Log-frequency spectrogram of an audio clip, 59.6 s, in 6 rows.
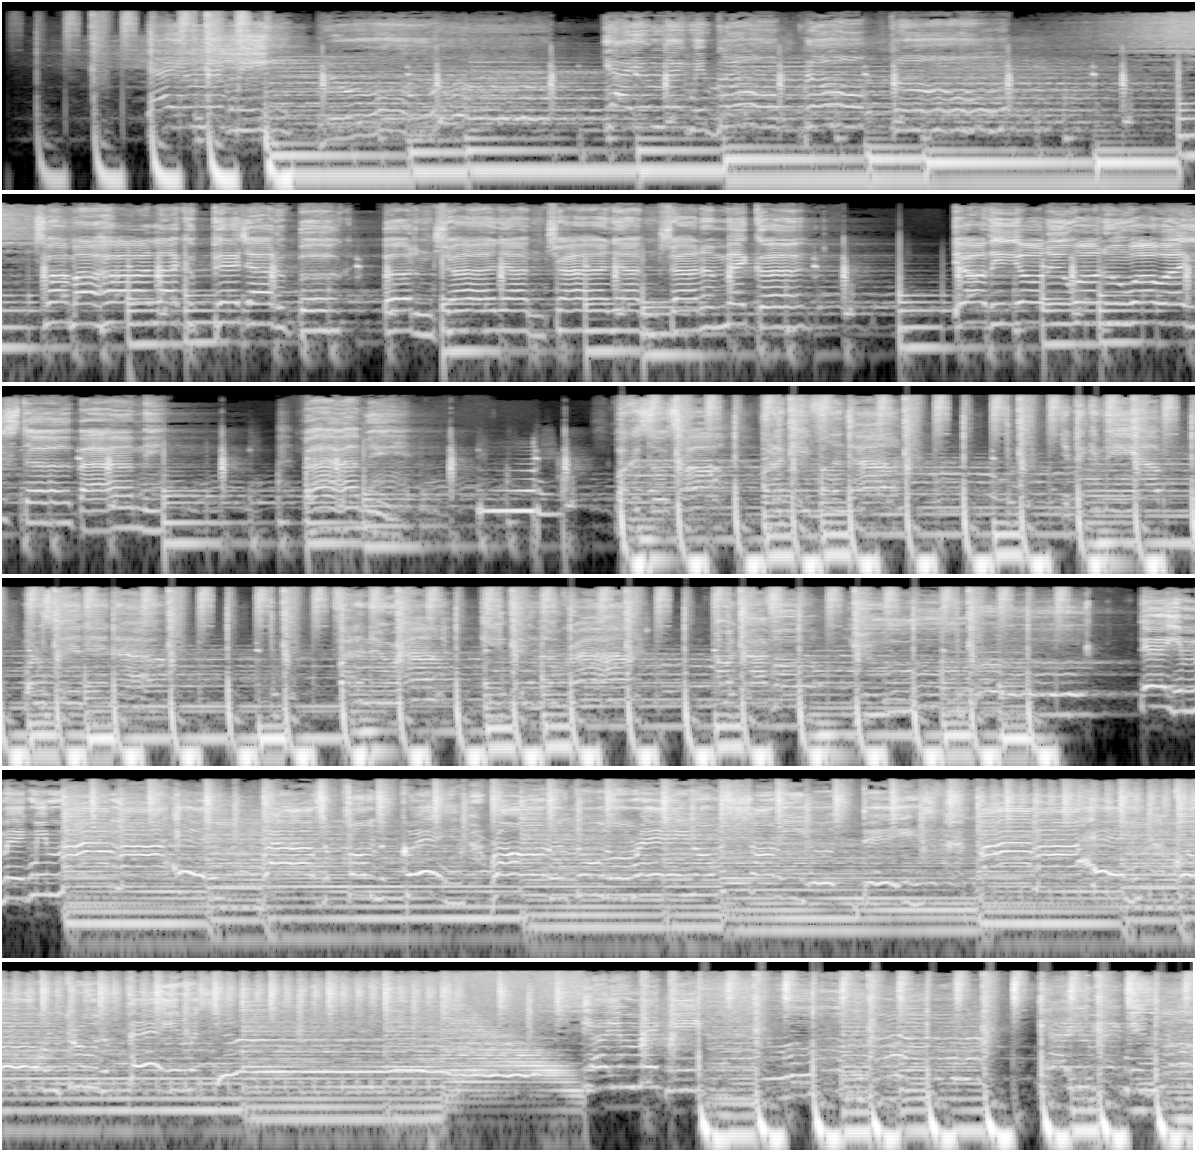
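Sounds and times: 
Top40 pop music: 0:00.1 - 0:59.6.

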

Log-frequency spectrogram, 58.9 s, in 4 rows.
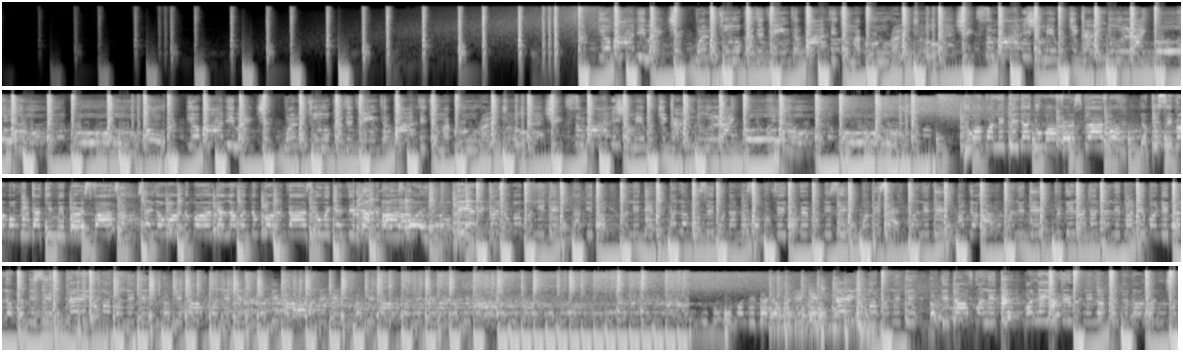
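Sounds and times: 
moombahton DJ mix: 0:01.7 - 0:58.9.

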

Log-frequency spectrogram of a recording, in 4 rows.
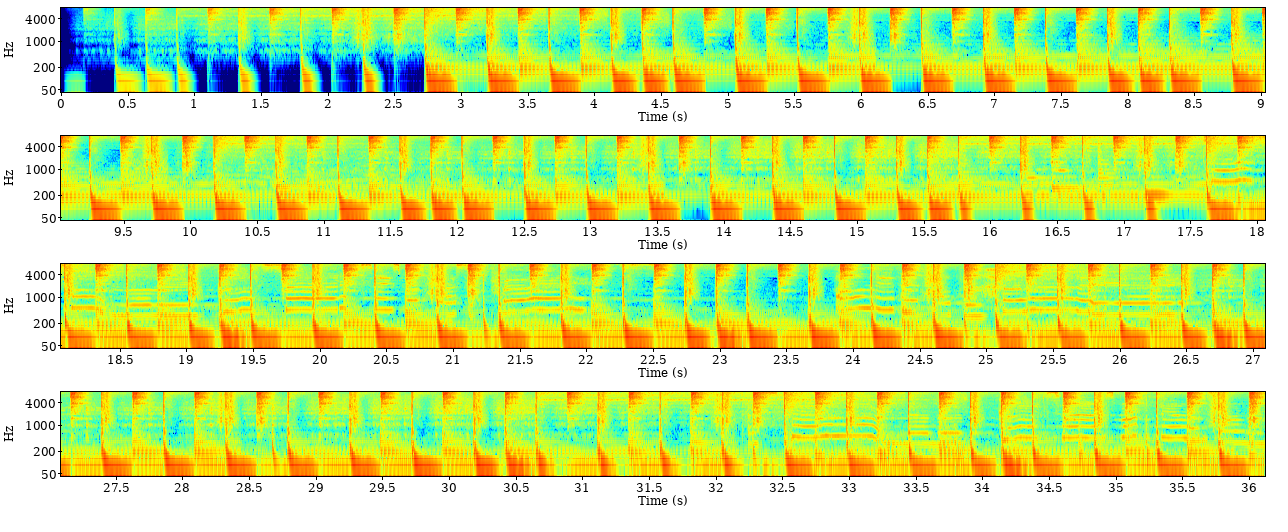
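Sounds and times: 
dance music: 0:00.0 - 0:36.1.

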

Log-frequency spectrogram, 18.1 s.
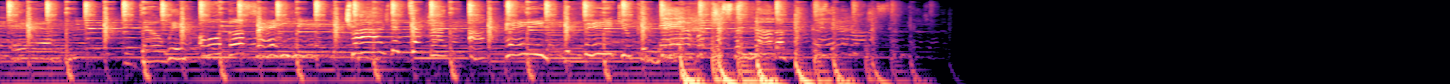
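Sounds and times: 
90s style drum beat: 0:00.0 - 0:11.8.

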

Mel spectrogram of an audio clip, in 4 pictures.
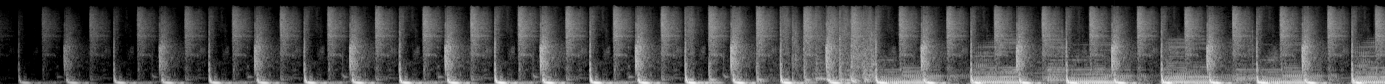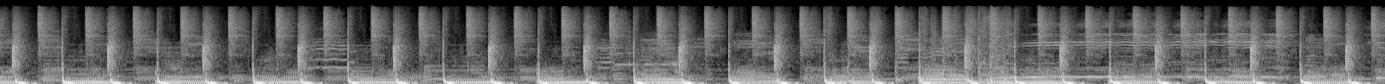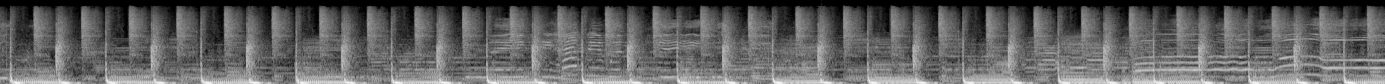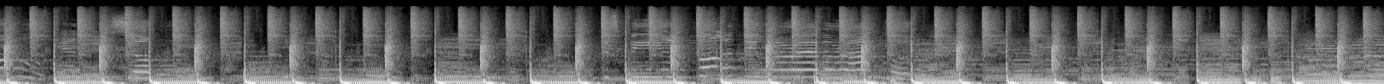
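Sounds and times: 
70s rock house drums: 0:00.0 - 0:55.3.

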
